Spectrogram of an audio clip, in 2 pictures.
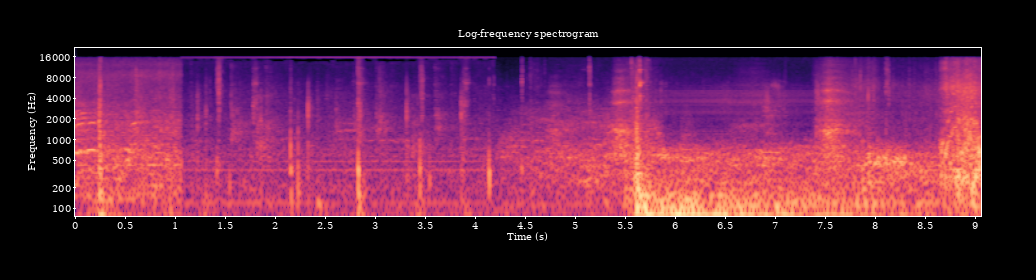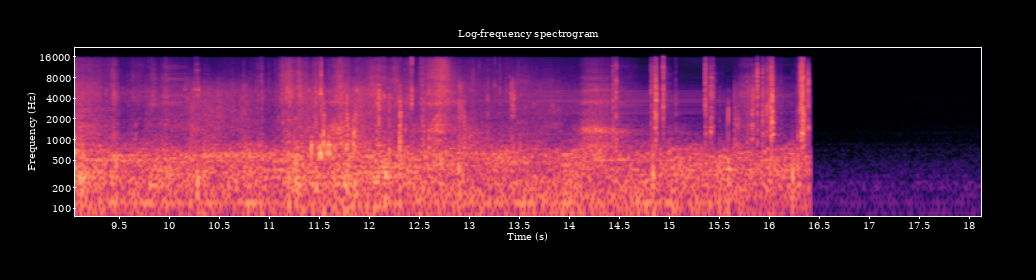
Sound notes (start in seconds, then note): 0.5 distant chatter outside; 3.8 heavy breathing; 13.6 weapon clicking; 16.4 silence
